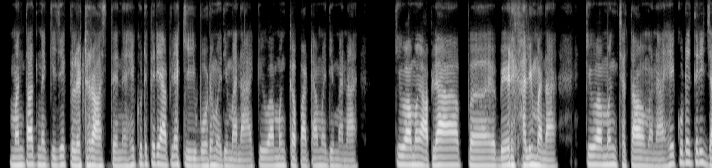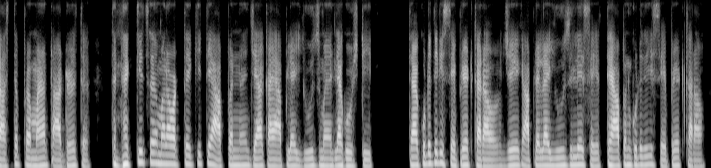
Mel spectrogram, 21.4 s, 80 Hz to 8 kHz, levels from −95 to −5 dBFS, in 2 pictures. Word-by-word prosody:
म्हणतात 140 +2 +2
ना, 140 -1 0
की 140 - -3
जे 145 +2 0
क्लटर 130 +1 +2
असते 125 0 +2
ना, 125 0 -3
हे 135 +3 -1
कुठेतरी 155 +1 -2
आपल्या 150 +2 -1
कीबोर्डमध्ये 125 0 -1
म्हणा 115 -1 -3
किंवा 130 -1 -1
मग 130 0 -1
कपाटामध्ये 130 0 -3
म्हणा 115 -2 -5 0.6
किंवा 150 -2 +4
मग 145 0 +3
आपल्या 140 +2 +4 0.2
प 135 - -1 0.4
बेडखाली 140 +1 +4
म्हणा 125 -5 +3 0.5
किंवा 150 -1 +3
मग 145 0 +1
छतावर 130 0 +2
म्हणा, 120 -1 -4
हे 140 +6 -1
कुठेतरी 185 0 -2
जास्त 120 +2 0
प्रमाणात 130 0 0
आढळतं. 115 +1 -2 0.4
तर - - +2
नक्कीच 180 +5 0
मला 160 -1 +3
वाटतं, 155 0 +1
की 160 -1 -4
आपण 135 +1 0
ज्या 130 -1 +3
काही 125 0 0
युज 125 +1 -4
मधल्या 125 +1 +1
गोष्टी 120 -1 -3 0.6
त्या 140 0 +6
कुठेतरी 165 +2 -1
सेपरेट 140 0 -1
करावं. 120 -1 +2
जे 135 +2 0
आपल्याला 130 +2 +1
युजलेस 135 +2 -1
आहे 120 0 -2
ते - - +3
आपण 130 +2 +3
कुठेतरी 145 +1 -3
सेपरेट 130 +1 -5
करावं. 110 -1 -2
130 Hz, 155 wpm, -22 LUFS, 125-145 Hz, 0.6 s, त्या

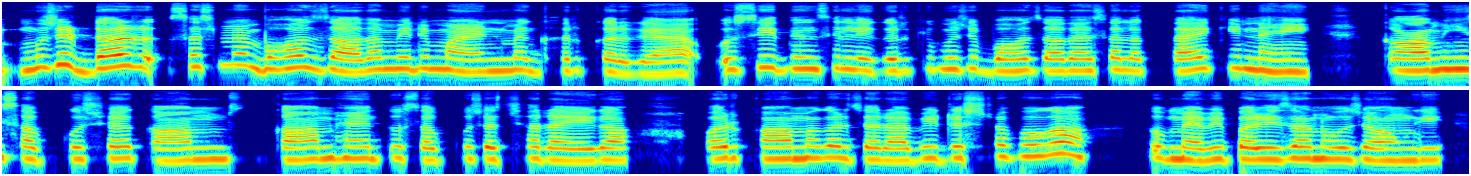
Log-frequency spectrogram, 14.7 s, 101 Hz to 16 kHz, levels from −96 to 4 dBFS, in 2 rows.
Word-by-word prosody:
मुझे 320 +5 +3
डर 325 - +7
सच 330 -1 -5
में 360 -3 -1
बहुत 300 +3 +1
ज़्यादा 265 -1 +2
मेरे 285 0 -2
माइंड 255 -3 0
में 265 0 -3
घर 255 +2 -8
कर 240 -3 -1
गया 215 +1 -2
है। 225 - 0 0.2
उसी 305 +4 -2
दिन 290 +1 -2
से 295 +1 -11
लेकर 255 -2 -2
के 275 +2 -18
मुझे 285 0 -5
बहुत 255 0 -2
ज़्यादा 255 -1 0
ऐसा 260 +2 -3
लगता 255 -1 -4
है 275 +3 +2
कि 300 +1 -8
नहीं 245 -4 0 0.4
काम 260 0 +5
ही 285 0 +4
सब 255 -4 -1
कुछ 255 -1 -5
है। 265 - +2
काम 240 +2 -1
स 250 0 -14 0.2
काम 255 +1 +2
है 260 0 0
तो 270 +2 -8
सब 240 -2 -4
कुछ 260 -1 -9
अच्छा 255 +1 -1
रहेगा 240 -1 +1 0.4
और 260 +1 +2
काम 255 0 +1
अगर 270 0 +1
ज़रा 240 -2 0
भी 265 +3 -4
डिस्टर्ब 280 +3 -4
होगा 320 +1 +4 0.3
तो 270 - -2
मैं 245 -2 +2
भी 250 +2 -1
परेशान 255 +1 +3
हो 250 -1 0
जाऊँगी। 235 -1 -2
260 Hz, 215 wpm, -21 LUFS, 245-280 Hz, 0.4 s, डर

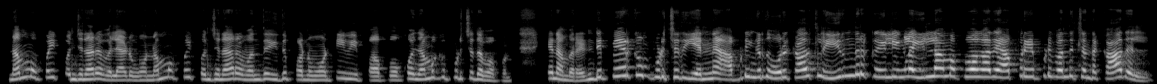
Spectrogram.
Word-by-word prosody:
நம்ம 330 +5 -1
போய் 325 +1 -3
கொஞ்ச 235 -1 -3
நேரம் 245 -1 +2
விளையாடுவோம், 200 0 -3
நம்ம 305 +9 -5
போய் 340 -1 -9
கொஞ்ச 235 0 -4
நேரம் 245 -3 -1
வந்து 225 +4 -3
இது 270 - -7
பண்ணுவோம், 205 -1 -5
டிவி 260 -3 -3
பார்ப்போம் 190 +1 -5
கொஞ்சம் 240 -2 -1
நமக்கு 315 +3 -7
புடிச்சத 265 -7 -3
பாப்போம், 170 -1 -12 0.3
ஏன் 270 -2 +2
"நம்ம 185 -5 -4
2 245 - -1
பேருக்கும் 405 +1 +2
புடிச்சது 340 -4 -3
என்ன?" 260 +2 -1 0.2
அப்படிங்கிறது 330 +5 -2
ஒரு 330 - 0
காலத்தில 355 -1 +2
இருந்திருக்கும் 405 -2 0
இல்லிங்களா? 345 +1 +5
இல்லாம 380 0 +4
போகாதே, 350 -1 +7
அப்புறம் 355 +2 -1
எப்படி 385 -2 -8
வந்துச்சு 345 -2 -2
அந்த 295 -1 -5
காதல்? 280 - +3
295 Hz, 185 wpm, -23 LUFS, 230-350 Hz, 0.3 s, போகாதே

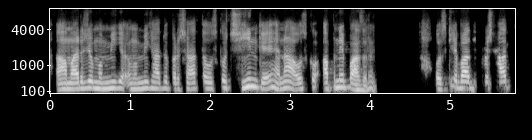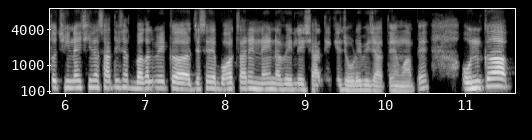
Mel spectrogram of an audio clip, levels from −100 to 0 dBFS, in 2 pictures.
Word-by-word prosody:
हमारी 155 +2 +4
जो 185 +1 +2
मम्मी 170 +1 +1
के 175 -4 -2
मम्मी 170 +3 -1
के 175 - -4
हाथ 165 -1 0
में 175 -1 -6
प्रसाद 155 +1 -2
था, - - +1
उसको 165 +3 -3
छीन 210 +4 +2
के 160 -4 0
है 175 -6 0
ना 180 0 +3
उसको 155 +3 -3
अपने 190 +4 +3
पास 135 -1 +6
रख - - -7 0.8
उसके 155 +4 -2
बाद 180 -1 +5
प्रसाद 175 +1 0
तो 195 - +1
छीना 190 0 -2
ही 190 - 0
छीना। 195 +1 -3
साथ 185 0 -2
ही 195 - -4
साथ 195 0 -3
बगल 175 +1 +1
में 185 - -4
एक 180 - -10
अ, 155 -3 +5
जैसे 155 +4 -3
बहुत 160 +1 -1
सारे 170 0 -1
नये-नवेले 145 -2 -2
शादी 130 -2 -6
के - - -8
जोड़े 125 -1 -1
भी 130 - -3
जाते 115 -2 -5
हैं 120 - -3
वहाँ 115 0 -3
पे, 175 +3 -4 0.4
उनका 190 +7 +7
170 Hz, 235 wpm, -24 LUFS, 155-185 Hz, 0.8 s, उनका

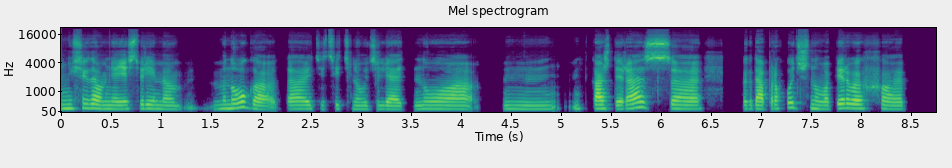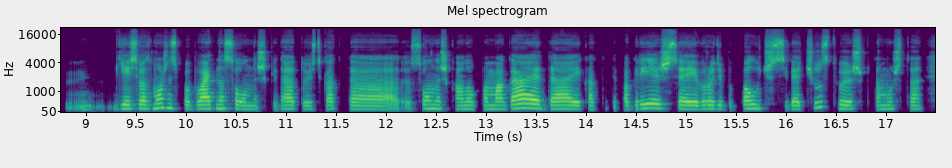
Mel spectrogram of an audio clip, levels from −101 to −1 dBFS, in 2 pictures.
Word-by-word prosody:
не 190 +1 -1
всегда 200 0 +2
у - - -1
меня 175 -1 -2
есть 175 +2 +3
время 175 -4 -2 0.3
много, 185 -1 +1
да, 175 0 0
действительно 170 -1 -8
уделять. 160 -1 -2
Но, 165 -1 0 0.3
м, 165 -1 -8 0.3
каждый 185 -2 +4
раз, 235 +6 +6
э, 175 -1 +2 0.4
когда 175 0 +2
проходишь, 195 +6 -2
ну, 185 -2 -2
во-первых, 195 +2 +1 0.6
м, 160 - -15 0.2
есть 185 +2 0
возможность 195 +2 -1
побывать 180 +1 +2
на 185 - -3
солнышке, 170 -4 -1
да. 175 0 -1
То 170 - -12
есть 160 +1 -5
как-то 160 -2 -3
солнышко, 180 -3 -2
оно 165 0 -4
помогает, 185 +4 +3
да. 170 0 +2
И 165 - +1
как-то 165 0 -10
ты - - -19
погреешься, 190 +2 +3
и 170 0 +3
вроде 175 0 -3
бы - - -22
получше 185 0 -1
себя 170 -1 +2
чувствуешь. 185 -4 -2
Потому 170 0 -8
что, 165 -1 -5
175 Hz, 155 wpm, -24 LUFS, 165-185 Hz, 0.6 s, раз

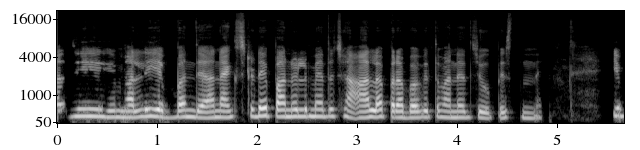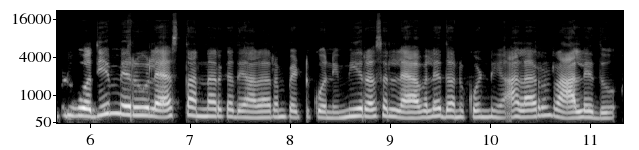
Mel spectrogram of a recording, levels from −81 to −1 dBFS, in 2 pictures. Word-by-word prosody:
అదీ 245 +3 -3 0.4
మళ్ళీ 225 +3 +1
ఇబ్బందే. 225 +1 -1
ఆ - - 0
నెక్స్ట్ 225 +3 -5
డే 270 - +7
పనులు 245 +1 +2
మీద 245 0 -3
చాలా 220 +1 +1
ప్రభావితం 215 +1 -1
అనేది 210 0 -5
చూపిస్తంది. 195 +1 -8 0.8
ఇప్పుడు 285 +2 -4 0.2
ఉదయం 300 +8 +2
మీరు 300 -2 +5
లేస్తా 245 +5 +2
అన్నారు 255 -1 0
కదా! 225 -2 -3
అలారం 215 +3 -2
పెట్టుకొని, 210 -2 -5
మీరసలు 255 0 +1
లేవలేదనుకోండి. 230 +2 0 0.2
అలారం 240 +5 0
రాలేదు, 200 -1 +1
230 Hz, 125 wpm, -18 LUFS, 215-250 Hz, 0.8 s, డే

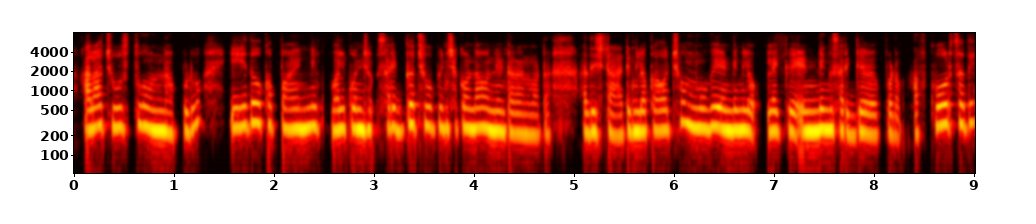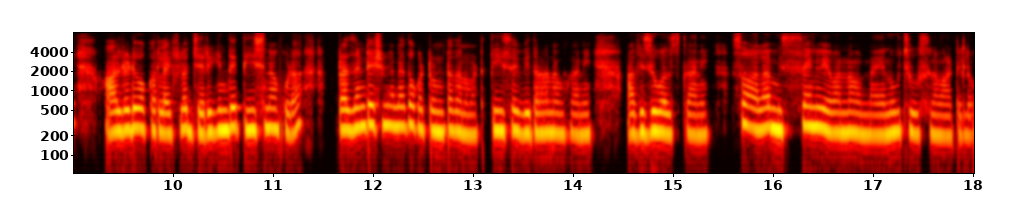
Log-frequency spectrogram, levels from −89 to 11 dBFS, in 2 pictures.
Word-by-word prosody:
అలా 275 +3 +2
చూస్తూ 275 +2 -3
ఉన్నప్పుడు, 240 +1 +1 0.4
ఏదో 290 +4 +1
ఒక 295 - -5
పాయింట్‌ని 260 +2 +2 0.2
వాళ్ళు 260 +1 +1
కొంచెం 255 -1 +4
సరిగ్గా 275 +2 +1
చూపించకుండా 275 -1 -1
ఉండింటారనమాట. 225 -3 -1 0.4
అది 235 +1 +1
స్టార్టింగ్‌లో 235 +1 0
కావచ్చు, 250 +6 -3 0.2
మూవీ 270 +1 +3
ఎండింగ్‌లో, 250 -2 +4 0.2
లైక్ 240 0 -2
ఎండింగ్ 250 +2 +6
సరిగ్గా 225 0 -1
వెప్పడం 210 -2 -9 0.2
ఆఫ్‌కోర్స్ 305 +5 +1
అది 320 +2 -6 0.4
ఆల్రెడీ 255 +3 +4
ఒకరి 245 -1 -3
లైఫ్‌లో 240 +4 -1
జరిగిందే 250 +4 +4
తీశినా 260 +2 +2
కూడా 230 +3 -3 0.4
ప్రజెంటేషన్ 285 +4 +3
అనేది 285 +1 +1
ఒకటి 255 -2 -3
ఉంటుందనమాట. 235 -3 -2
తీసే 245 +1 +2
విధానం 225 0 -1
కానీ, 215 0 -5 0.4
ఆ - - -1
విజువల్స్‌ 230 -1 +2
కానీ 215 0 -5 0.3
సో 320 - +1
అలా 265 +2 +1
మిస్ 245 - 0
అయినవి 275 -2 +4
ఏమన్నా 230 0 0
ఉన్నాయా? 210 0 -4
నువ్వు 235 +1 0
చూసిన 220 -1 -5
వాటిలో? 205 0 -9
245 Hz, 155 wpm, -26 LUFS, 230-270 Hz, 0.4 s, ఎండింగ్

